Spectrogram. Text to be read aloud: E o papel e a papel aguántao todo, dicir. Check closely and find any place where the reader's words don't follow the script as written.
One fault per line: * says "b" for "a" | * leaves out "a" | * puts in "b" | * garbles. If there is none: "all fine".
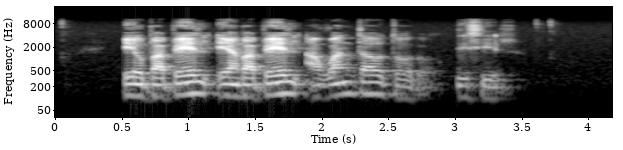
all fine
